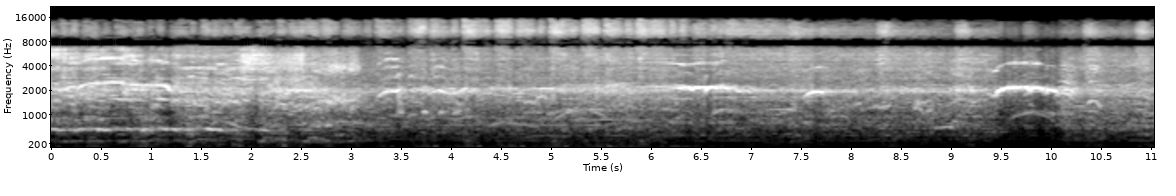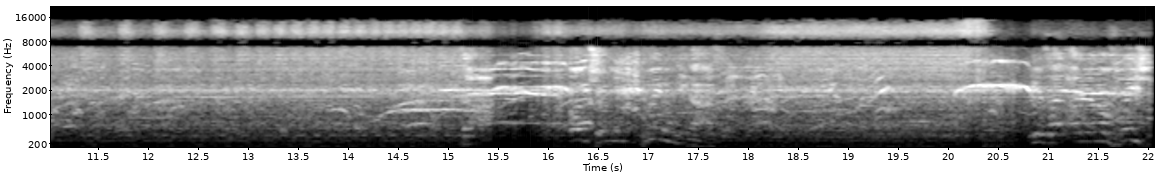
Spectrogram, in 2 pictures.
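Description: Riders screaming and cheering again and again on a Mondial Top Scan thrill ride as it spins and flips them, with music playing behind.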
